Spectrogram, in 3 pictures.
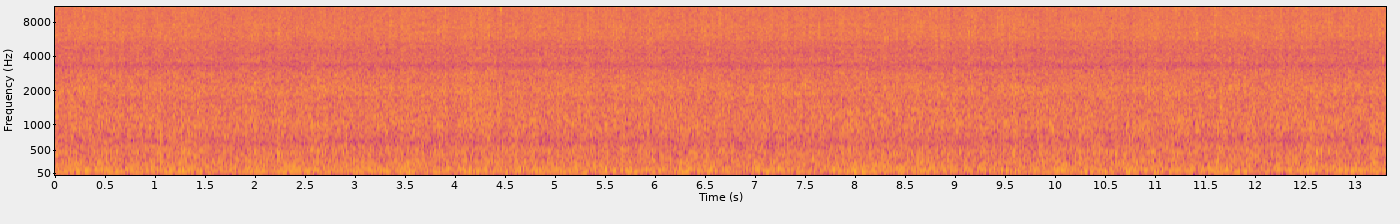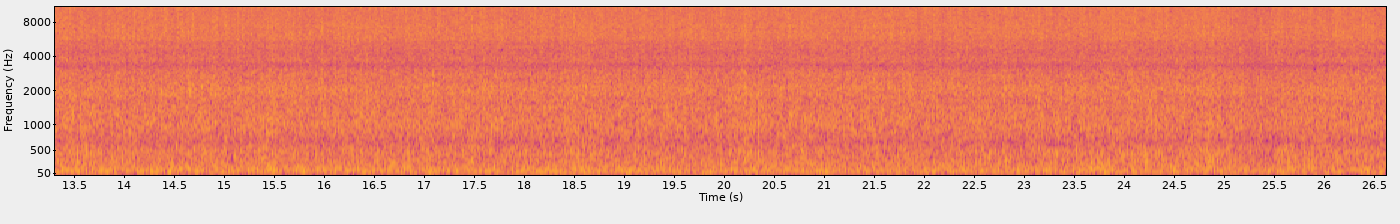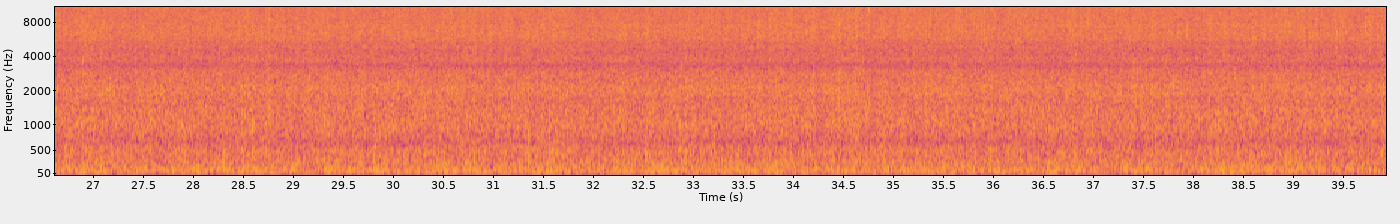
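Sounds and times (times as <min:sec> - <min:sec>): small waterfall rushing: 0:00.0 - 0:39.9.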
